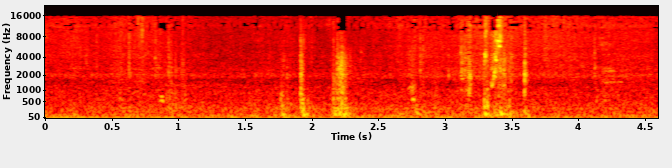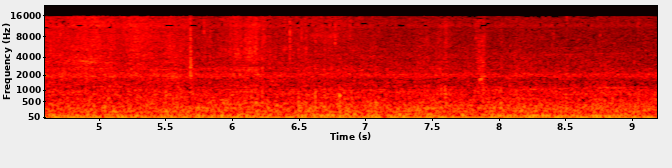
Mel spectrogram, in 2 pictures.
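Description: Car engine idling, heard from inside the parked car's cabin as a steady low hum, with a few short thumps about two and three and a half seconds in.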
